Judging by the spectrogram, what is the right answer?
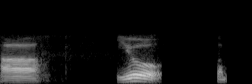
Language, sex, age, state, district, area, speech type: Nepali, male, 60+, West Bengal, Jalpaiguri, rural, conversation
